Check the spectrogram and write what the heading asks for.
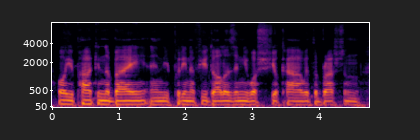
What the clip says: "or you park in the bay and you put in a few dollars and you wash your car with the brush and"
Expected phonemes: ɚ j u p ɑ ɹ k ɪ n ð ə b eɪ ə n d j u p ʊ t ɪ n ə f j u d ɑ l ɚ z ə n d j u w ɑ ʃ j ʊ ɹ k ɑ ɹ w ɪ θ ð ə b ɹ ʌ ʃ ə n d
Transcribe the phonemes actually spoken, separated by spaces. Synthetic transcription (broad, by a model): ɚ j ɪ p ɑ ɹ k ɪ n ð ə b eɪ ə n j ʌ p ʊ t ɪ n ə f j u d ɑ l ɚ z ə n j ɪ w ɑ ʃ j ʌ ɹ k ɑ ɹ w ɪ ð ə b ɹ ʌ ʃ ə n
